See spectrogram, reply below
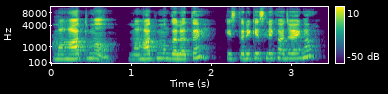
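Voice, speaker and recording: A woman teaching an exam-prep spelling lesson, repeating each word slowly and carefully so students can copy it down. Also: on the high side, steady tone, a bit bright. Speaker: Hindi teacher.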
